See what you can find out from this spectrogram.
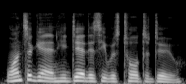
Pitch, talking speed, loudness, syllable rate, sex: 145 Hz, 320 wpm, -17 LUFS, 6.3 syllables/s, male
